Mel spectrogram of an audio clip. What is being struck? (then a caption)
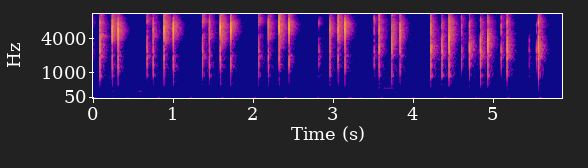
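Plastic smartphone back cover. Long artificial nails tap on the matte plastic back cover of a black Microsoft Lumia phone near the camera. The result is a rapid, uneven series of sharp, bright clicks in small clusters, each dying away almost instantly, with very little low end.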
